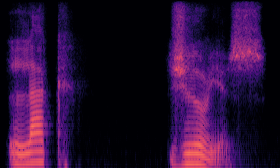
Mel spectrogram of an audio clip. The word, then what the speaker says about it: luxurious: Now the next word, pay attention. We pronounce it as luxurious.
